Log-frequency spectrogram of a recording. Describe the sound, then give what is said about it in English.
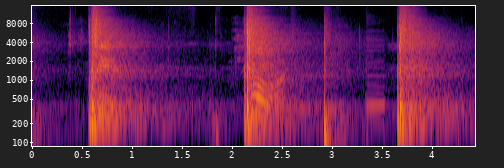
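An audience stomps and claps together on a steady beat along with a click, clapping on 2 and 4, each loud, sharp hit ringing out before the next, while a voice briefly counts along. “Y'all can stomp it.”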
